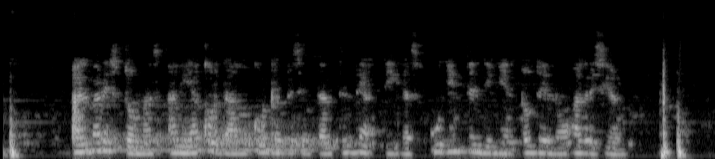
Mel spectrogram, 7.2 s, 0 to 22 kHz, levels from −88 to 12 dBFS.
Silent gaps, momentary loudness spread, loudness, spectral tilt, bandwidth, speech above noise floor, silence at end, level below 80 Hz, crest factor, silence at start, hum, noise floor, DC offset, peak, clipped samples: none; 11 LU; -24 LUFS; -8.5 dB/octave; 7 kHz; 28 dB; 0.3 s; -48 dBFS; 22 dB; 0.05 s; none; -52 dBFS; under 0.1%; -2 dBFS; under 0.1%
